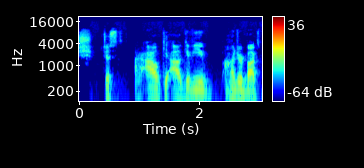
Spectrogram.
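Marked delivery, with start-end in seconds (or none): none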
